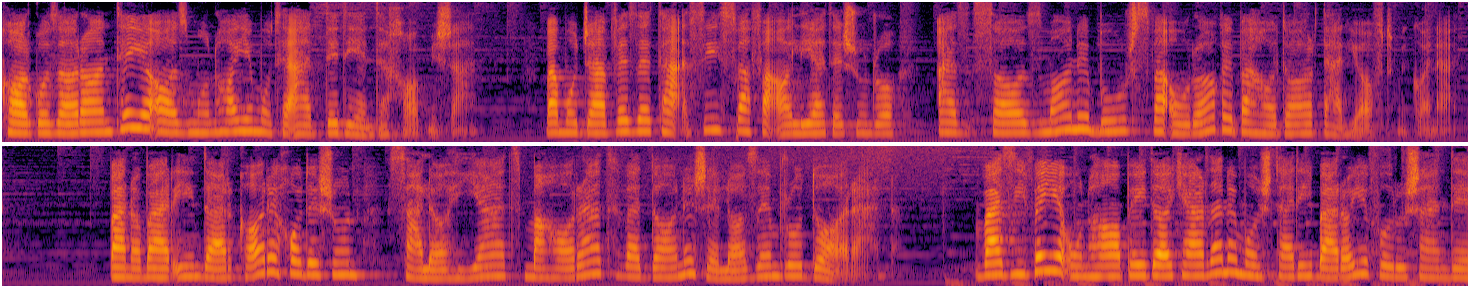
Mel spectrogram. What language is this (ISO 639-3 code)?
fas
